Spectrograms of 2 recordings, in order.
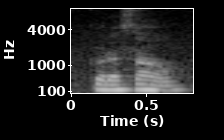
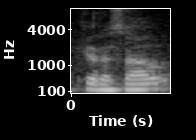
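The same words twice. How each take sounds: First: Curacao ending in an open "ow" sound; alternative pronunciation. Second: Curacao ending in an "oh" sound; pronunciation option. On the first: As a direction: say Curacao as coo-ra-SOW, rhyming with "cow". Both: Shown as a demonstration. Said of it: "What is the proper pronunciation".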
